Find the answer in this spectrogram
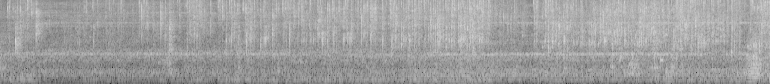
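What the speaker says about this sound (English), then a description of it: "I have to put a little bit more water in there so she can't actually jump" Water pours steadily into an African bullfrog's container, a loud continuous gushing splash lasting several seconds without a break, close up and with no talking.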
